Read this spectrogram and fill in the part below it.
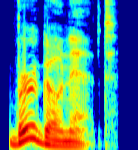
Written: burgonet

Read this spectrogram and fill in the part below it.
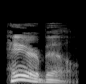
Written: harebell

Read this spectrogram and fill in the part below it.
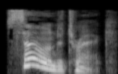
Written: soundtrack

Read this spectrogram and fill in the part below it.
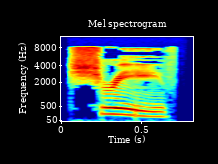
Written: shreeve

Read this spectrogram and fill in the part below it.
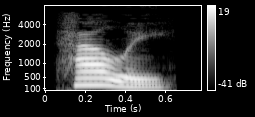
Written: hali

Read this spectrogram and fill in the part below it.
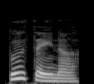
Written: buthaynah

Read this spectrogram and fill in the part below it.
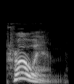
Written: proem

